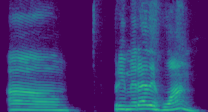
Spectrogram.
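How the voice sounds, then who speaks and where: A woman's voice: mid-range voice, slow pace, pushed and bright. A woman teaching a Sunday school Bible lesson. She quizzes her class, repeats key words and keeps checking that they follow along.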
